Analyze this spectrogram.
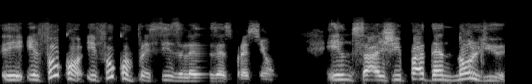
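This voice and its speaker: A man's high-pitched voice with lively intonation at a very slow pace, dry with no echo against a quiet background. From Ivory Coast. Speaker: party representative; presenter. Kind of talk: political talk show debate. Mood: earnest, emotional political appeal. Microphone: video call.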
